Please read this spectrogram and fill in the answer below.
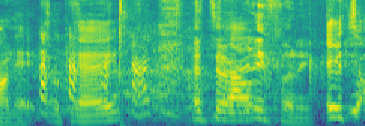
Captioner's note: laughter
